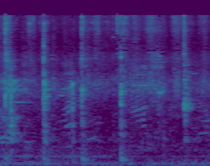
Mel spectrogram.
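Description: Large knife chopping through pieces of catla fish onto a wooden log chopping block: a quick, irregular series of six or seven sharp knocks.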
